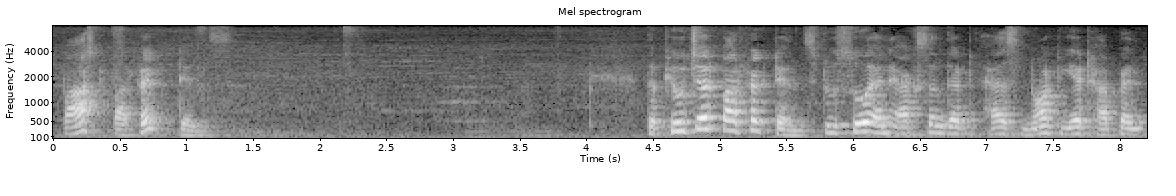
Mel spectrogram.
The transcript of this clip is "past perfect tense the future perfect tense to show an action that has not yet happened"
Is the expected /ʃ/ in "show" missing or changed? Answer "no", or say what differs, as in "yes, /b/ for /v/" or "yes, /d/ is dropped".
yes, /s/ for /ʃ/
